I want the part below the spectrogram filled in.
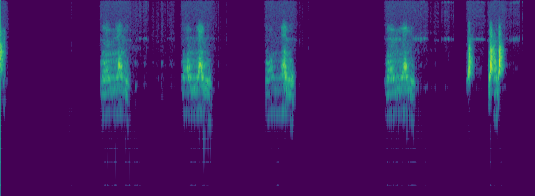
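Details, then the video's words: A quail gives five short, raspy, buzzy notes about a second apart, then two sharper, brighter notes close together, against a quiet background. "Batair Ki Awaz Quail Sounds"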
